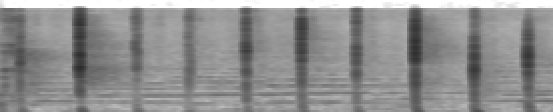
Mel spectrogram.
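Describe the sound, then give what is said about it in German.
Light, brisk tapping up the back of the right hand during a self-tapping exercise, about ten quick soft pats in a steady, slightly uneven rhythm, with no talking. “Über den Handrücken wieder nach oben klopfen.”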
